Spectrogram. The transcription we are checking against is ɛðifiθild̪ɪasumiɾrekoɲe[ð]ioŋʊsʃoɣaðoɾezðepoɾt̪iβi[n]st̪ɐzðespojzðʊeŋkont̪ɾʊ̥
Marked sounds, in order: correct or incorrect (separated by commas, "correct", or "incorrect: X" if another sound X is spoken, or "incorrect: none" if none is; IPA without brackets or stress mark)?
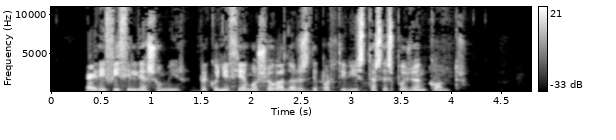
incorrect: θ, incorrect: none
